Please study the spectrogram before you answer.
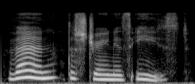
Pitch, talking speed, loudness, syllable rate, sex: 260 Hz, 155 wpm, -16 LUFS, 3.7 syllables/s, female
